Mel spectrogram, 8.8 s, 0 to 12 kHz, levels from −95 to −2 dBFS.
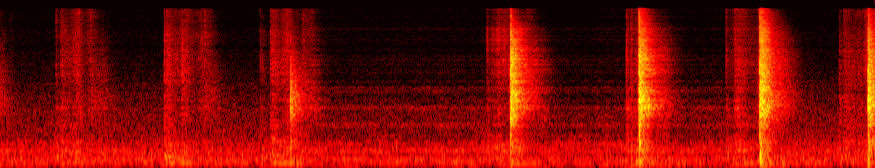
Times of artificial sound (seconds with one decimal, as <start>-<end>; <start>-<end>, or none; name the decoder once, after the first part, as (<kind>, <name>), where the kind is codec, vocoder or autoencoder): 3.1-7.7 (codec, SNAC)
